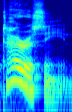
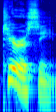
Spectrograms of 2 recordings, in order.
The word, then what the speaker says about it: tyrosine: Moving on, we have tyrosine, or tyrosine, depending on your pronunciation, symbol Y or TYR, which has an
